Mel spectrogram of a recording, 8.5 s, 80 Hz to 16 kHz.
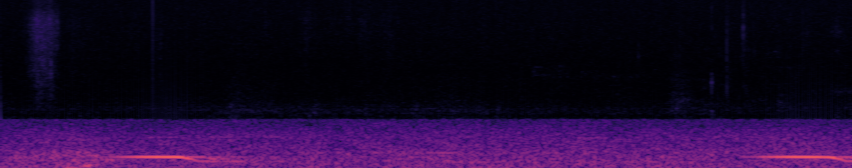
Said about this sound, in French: Là, on vient d'entendre 2 vocalises de baleine bleue antarctique. Donc il faut savoir que c'est des enregistrements qui sont accélérés pour qu'on puisse les écouter. C'est 5 fois plus lent en vrai. C'est des signaux qui sont émis à 27 Hz.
